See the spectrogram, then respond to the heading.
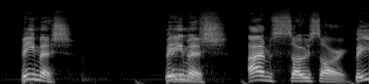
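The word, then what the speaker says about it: Beamish: Um the I always get his name wrong. The steeplechaser. Yeah. Jordi Be uh Beman. Beman. Beman. B A is giving us the Beeish. Beish.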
